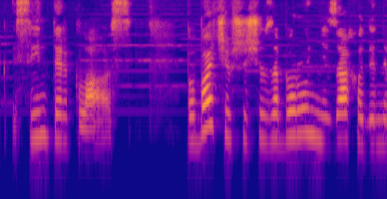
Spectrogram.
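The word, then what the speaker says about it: Sinterklaas: У Голландії ім'я святого Сент-Ніколас стали вимовляти як Сінтерклас.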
